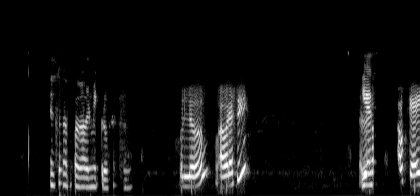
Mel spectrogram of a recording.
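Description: A young woman speaks with animation over an online call through a headset microphone.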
